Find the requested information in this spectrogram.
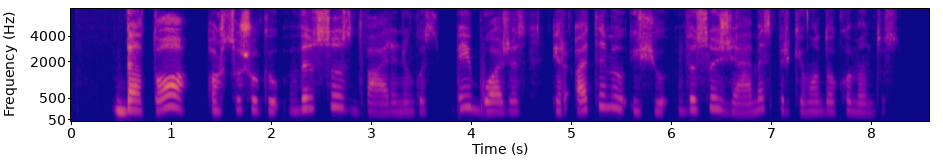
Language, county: Lithuanian, Kaunas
